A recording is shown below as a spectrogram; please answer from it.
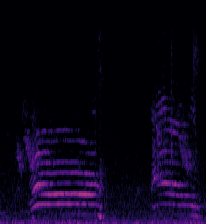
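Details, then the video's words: Tuxedo cat meowing repeatedly at a door in wanting to go outside to the backyard: two drawn-out, harmonic-rich meows, the first long and level then falling, the second shorter and descending, in a quiet room. "Wally Meowing at The Door"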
